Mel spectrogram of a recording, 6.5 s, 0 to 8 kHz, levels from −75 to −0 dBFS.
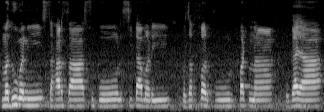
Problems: constant background noise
